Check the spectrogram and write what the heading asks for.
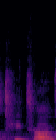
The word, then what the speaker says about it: Tetons: if i'm not mistaken and i'm am i pronouncing that right is it tetons or is it titans i thought it was tetons but maybe i'm wrong please correct me if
